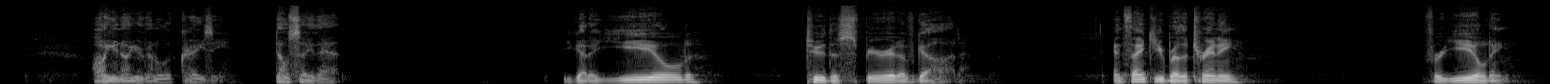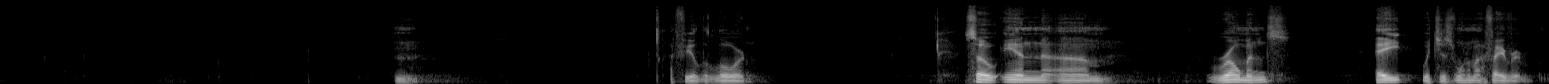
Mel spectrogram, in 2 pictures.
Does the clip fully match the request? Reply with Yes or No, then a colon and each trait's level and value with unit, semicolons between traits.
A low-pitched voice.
Yes: very low, 95 Hz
